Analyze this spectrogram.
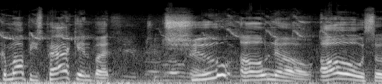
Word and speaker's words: Tuono: My license plate will tell you the proper pronunciation. Okay, don't look him up. He's packing, but Tuono.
